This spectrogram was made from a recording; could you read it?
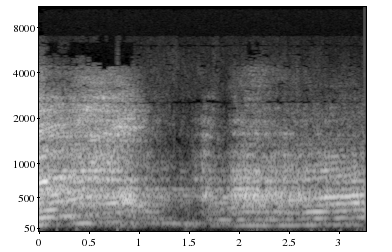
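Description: A car engine roars loudly and steadily, briefly easing off partway through before surging again, with a continuous rumbling drone throughout and no voices.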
